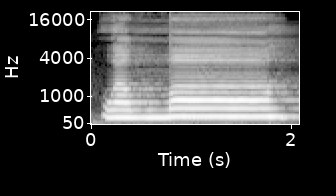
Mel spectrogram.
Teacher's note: lam pada lafaz Allah atau lam jalalah dibunyikan secara tafkhim. Sebab huruf sebelumnya berbaris fathah maka dibacanya tebal. Wallah. Kemudian alif lamnya dinamakan dengan alif lam syamsiyah. · Kemudian alif lamnya dinamakan dengan alif lam syamsiyah. Karena alif lam menghadapi huruf syamsiyah yaitu huruf lam. Maka alif lam ini tidak kita baca atau disebut dengan idgham syamsi.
